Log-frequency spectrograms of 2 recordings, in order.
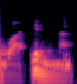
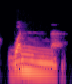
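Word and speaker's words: وإنّ: oke bunyinya wa zama Nun yang tasdid itu tidak bisa disambung harus mampir dulu ke hamzahnya Wa Inna bukan wanna i itu namanya Hamzah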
